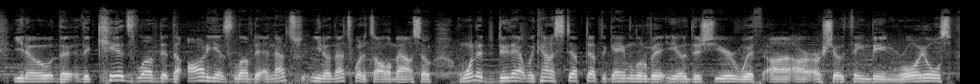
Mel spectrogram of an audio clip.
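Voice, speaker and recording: A man talks at a very fast pace with hardly any pauses, his fairly high pitch held in fairly even intonation at very even loudness, over noticeable background noise. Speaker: high school band director. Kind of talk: casual halftime interview. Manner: warm, chatty.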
